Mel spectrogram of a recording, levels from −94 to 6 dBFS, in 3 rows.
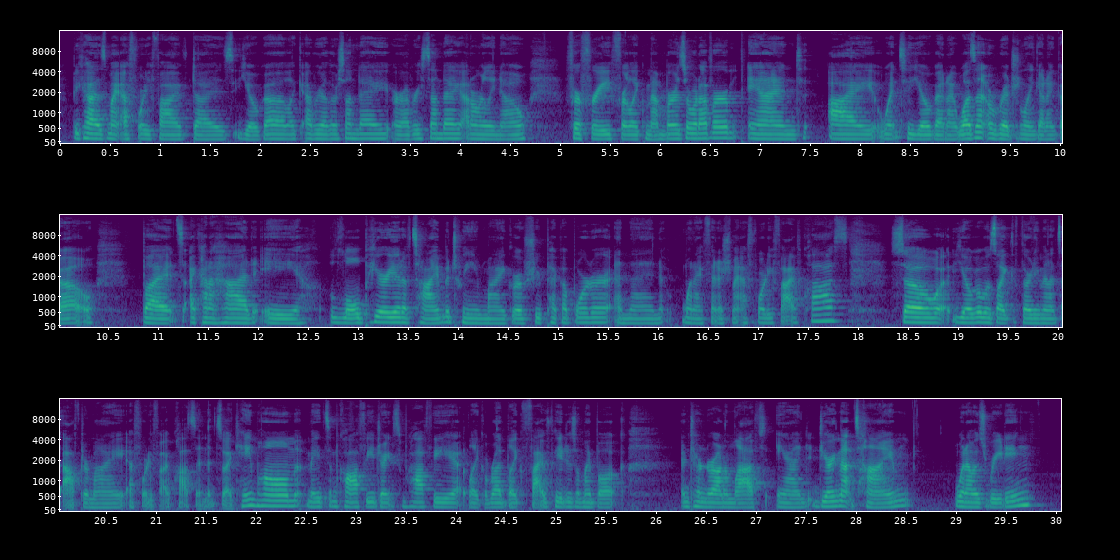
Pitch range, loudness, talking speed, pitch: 140-160 Hz, -36 LUFS, 200 wpm, 150 Hz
